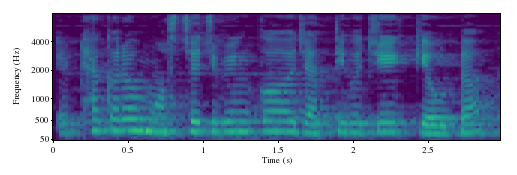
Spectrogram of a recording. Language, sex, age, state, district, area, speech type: Odia, female, 18-30, Odisha, Puri, urban, spontaneous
